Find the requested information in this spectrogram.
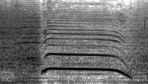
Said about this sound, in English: The crowd cheers in Punxsutawney! Wow. How exciting right there. What a hype man.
